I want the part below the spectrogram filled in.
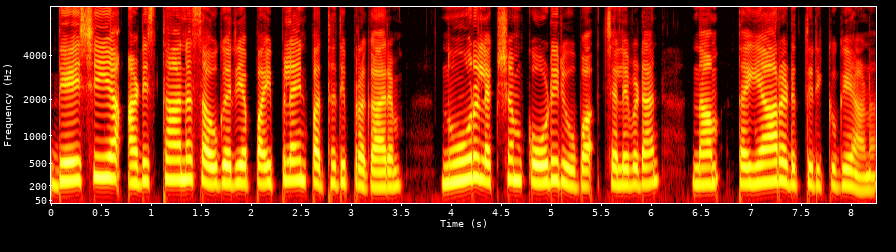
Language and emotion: Malayalam, neutral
